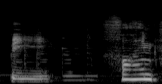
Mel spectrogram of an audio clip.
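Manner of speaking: ordinary talk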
